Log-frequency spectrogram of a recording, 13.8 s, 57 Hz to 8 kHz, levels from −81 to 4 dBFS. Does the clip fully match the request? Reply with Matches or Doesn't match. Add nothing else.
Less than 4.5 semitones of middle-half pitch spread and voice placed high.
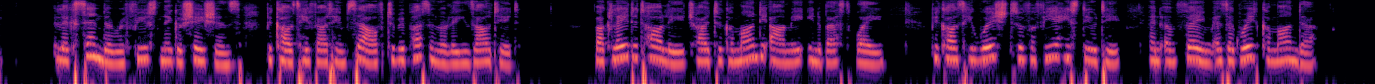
Matches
